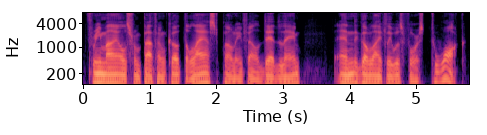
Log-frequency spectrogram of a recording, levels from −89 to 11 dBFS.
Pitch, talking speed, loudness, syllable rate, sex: 90 Hz, 165 wpm, -18 LUFS, 4.7 syllables/s, male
